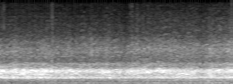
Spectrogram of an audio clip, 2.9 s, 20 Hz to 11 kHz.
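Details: Snow geese in a flock of over 20,000 at a refuge, spooked off a field into a low flying frenzy: an unbroken wall of overlapping nasal honks from countless birds, steady and loud throughout.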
